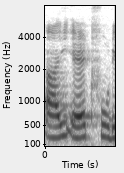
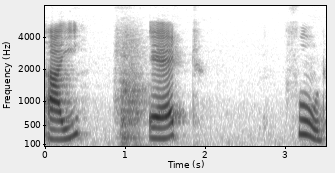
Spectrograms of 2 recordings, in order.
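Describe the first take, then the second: First: Said in the usual way. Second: "I ate food" with long pauses between words. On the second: Shown as a demonstration. Teacher to students, spacing out "I ate food" word by word. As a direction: space out "I", "ate", "food" one by one. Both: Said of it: "ये मैंने एक example दिया".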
